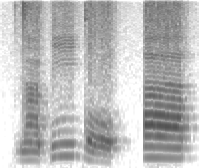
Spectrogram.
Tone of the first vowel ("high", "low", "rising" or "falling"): low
